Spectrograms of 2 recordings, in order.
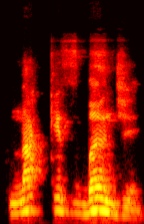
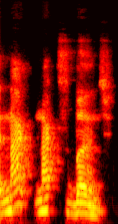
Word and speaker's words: Naqshband: ser iniciado na ordem Naqshband, é mais ou menos essa a pronúncia. Tem muita consoante, é difícil a gente dizer, mas é Naqshband, uma das ordens do sufismo.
